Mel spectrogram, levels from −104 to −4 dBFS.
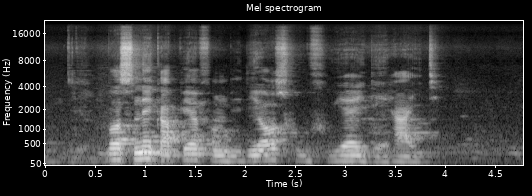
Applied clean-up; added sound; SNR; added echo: none; none; none; none.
